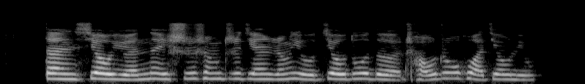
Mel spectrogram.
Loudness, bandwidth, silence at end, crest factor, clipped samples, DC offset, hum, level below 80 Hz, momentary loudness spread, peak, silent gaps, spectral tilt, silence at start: -22 LUFS; 7.4 kHz; 0.5 s; 18 dB; under 0.1%; under 0.1%; none; -70 dBFS; 9 LU; -4 dBFS; none; -4 dB/octave; 0.45 s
